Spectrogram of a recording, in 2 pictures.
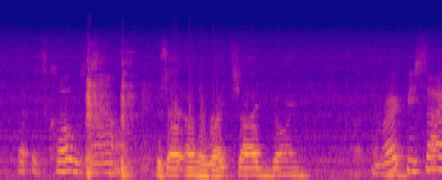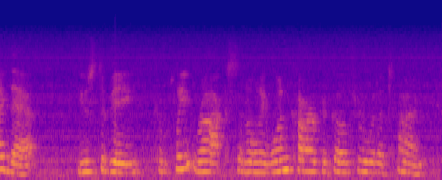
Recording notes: The recording is hard to hear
